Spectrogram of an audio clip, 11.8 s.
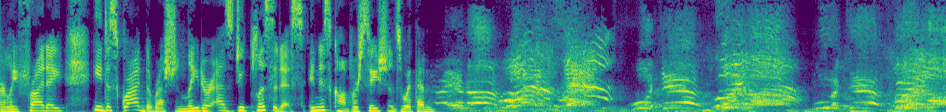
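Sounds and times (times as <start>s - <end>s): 
speech: 0.0s - 7.3s
street protest crowd shouting: 5.4s - 11.8s.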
